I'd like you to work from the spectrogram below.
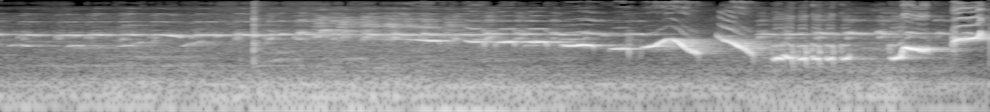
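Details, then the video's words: A contest-ready white-rumped shama in full song holds a thin sustained high whistle, then breaks into sharp rising and falling swoops and short squeaky notes, with a soft low hum behind. "burung murai gacor"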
